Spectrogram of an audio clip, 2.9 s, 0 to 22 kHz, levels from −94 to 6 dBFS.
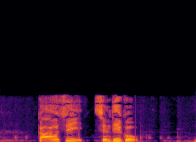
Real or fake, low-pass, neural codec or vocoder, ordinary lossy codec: real; 7.2 kHz; none; MP3, 64 kbps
